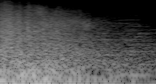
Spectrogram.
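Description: A booming cannon shot in the Empire: Total War video game, a heavy low blast that rolls and fades slowly, mid-distance and alone without voices.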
